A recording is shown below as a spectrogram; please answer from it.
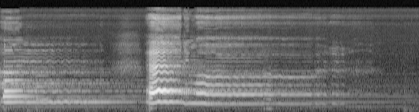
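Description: Grand piano and a woman's voice closing a song: a held note fading, then a new piano chord with a sung note about three seconds in, left to ring out and die away slowly.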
